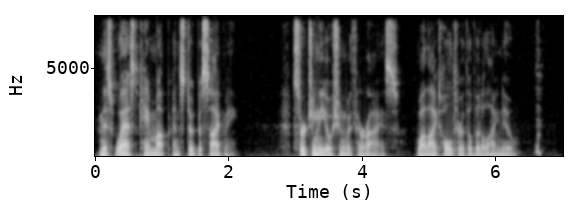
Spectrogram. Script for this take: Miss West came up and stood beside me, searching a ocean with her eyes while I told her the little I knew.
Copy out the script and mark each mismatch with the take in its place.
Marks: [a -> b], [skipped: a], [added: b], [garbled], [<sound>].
Miss West came up and stood beside me, searching [a -> the] ocean with her eyes while I told her the little I knew. [whoosh]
